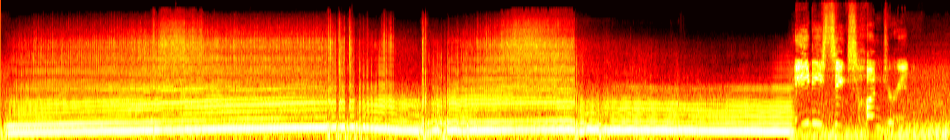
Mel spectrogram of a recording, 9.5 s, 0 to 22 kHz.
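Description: Turbocharged 2ZZ engine in a Pontiac Vibe hatchback with a single Garrett turbo running 8 pounds of boost, revving hard and holding a loud, steady high drone before dropping off and settling near the end.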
